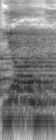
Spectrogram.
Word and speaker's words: yarn: Complete मिलके बन गया यार्न। और R यहाँ पर साइलेंट है, R की ध्वनि यहाँ पर, R का उच्चारण हम यहाँ पर नहीं करेंगे, तो ये क्या बन गया, यार्न।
